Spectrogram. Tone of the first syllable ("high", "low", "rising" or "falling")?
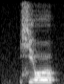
high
